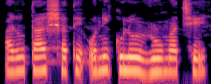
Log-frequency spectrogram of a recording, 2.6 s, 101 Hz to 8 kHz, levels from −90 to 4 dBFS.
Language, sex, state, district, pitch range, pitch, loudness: Bengali, female, West Bengal, Dakshin Dinajpur, 195-205 Hz, 200 Hz, -15 LUFS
